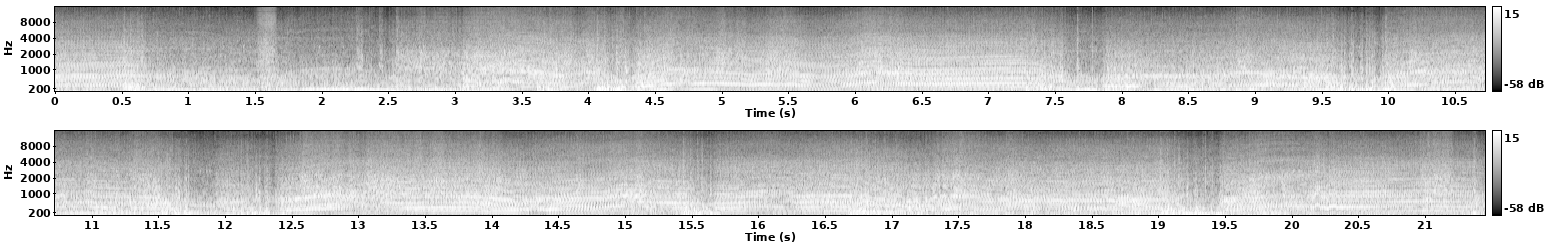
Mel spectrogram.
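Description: A racing truck engine roars, revving up and down as gears change.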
